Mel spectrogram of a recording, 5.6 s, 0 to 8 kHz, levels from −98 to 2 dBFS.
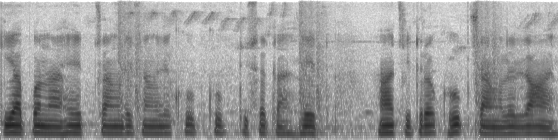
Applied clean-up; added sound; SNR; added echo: none; Gunshot, gunfire; 18 dB; none.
